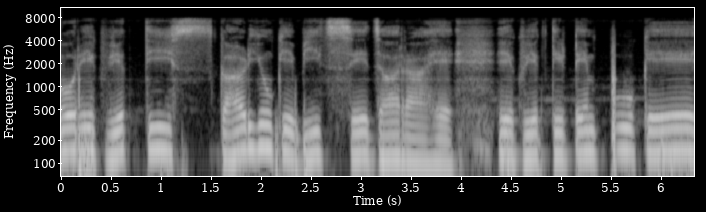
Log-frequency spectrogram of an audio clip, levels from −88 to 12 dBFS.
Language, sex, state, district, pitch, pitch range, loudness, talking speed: Hindi, male, Rajasthan, Bikaner, 130 Hz, 120-140 Hz, -17 LUFS, 160 wpm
